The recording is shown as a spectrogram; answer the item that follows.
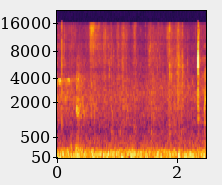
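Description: A person moving through dry leaf litter and wood chips: light, scattered crunches and rustles over a steady low rumble.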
